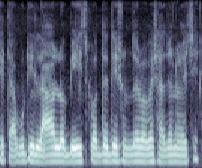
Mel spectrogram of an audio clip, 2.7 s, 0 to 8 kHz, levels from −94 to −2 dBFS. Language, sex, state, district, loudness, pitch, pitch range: Bengali, male, West Bengal, Cooch Behar, -13 LUFS, 125 Hz, 125-130 Hz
